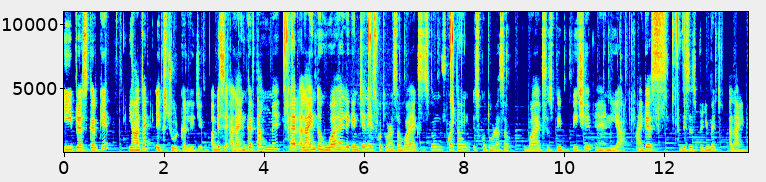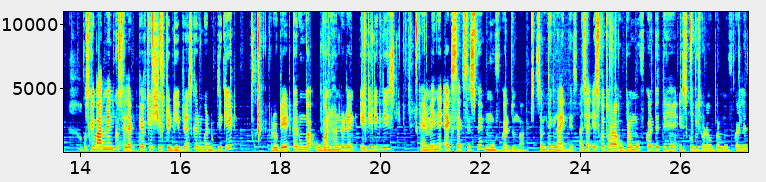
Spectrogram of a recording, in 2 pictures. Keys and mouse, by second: 3.5 click, 4.2 click, 4.4 g, 6.2 g, 7.8 g, 9.1 click, 10.5 click, 10.6 g, 11.2 click, 11.5 click, 11.8 click, 12.3 ctrl+d, 12.9 click, 13.9 click, 15.6 shift+d, 17.6 r, 20.7 g, 24.7 g, 26.0 click, 26.3 g.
